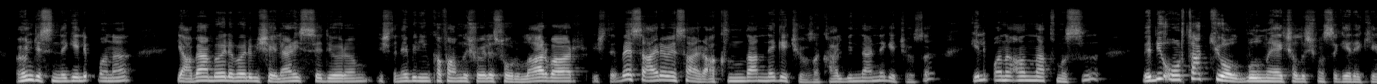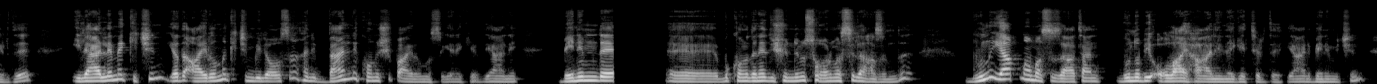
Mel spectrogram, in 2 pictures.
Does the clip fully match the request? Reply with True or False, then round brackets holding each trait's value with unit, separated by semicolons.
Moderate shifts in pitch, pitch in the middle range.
True (4.9 semitones; 155 Hz)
